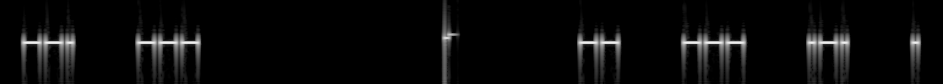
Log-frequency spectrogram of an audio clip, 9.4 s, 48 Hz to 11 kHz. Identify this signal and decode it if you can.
Morse code, heard as a keyed tone, about 22 wpm, spaced as for 10 wpm, 700 Hz. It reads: GO MORE
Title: 4x Character Spacing - Top 100 Words - 22wpm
